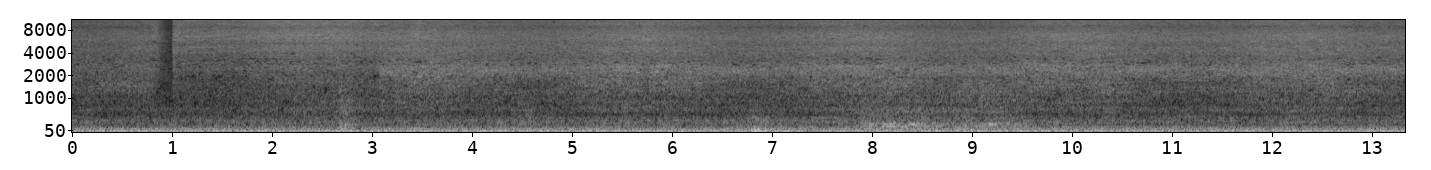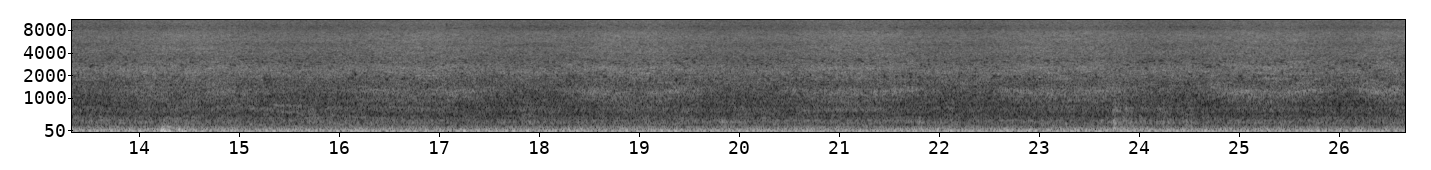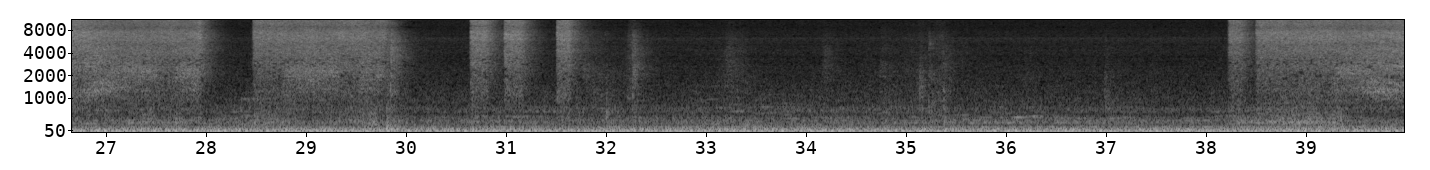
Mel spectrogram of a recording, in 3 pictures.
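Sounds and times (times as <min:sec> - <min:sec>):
spray gun hissing: 0:00.0 - 0:29.7, 0:38.2 - 0:39.9.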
